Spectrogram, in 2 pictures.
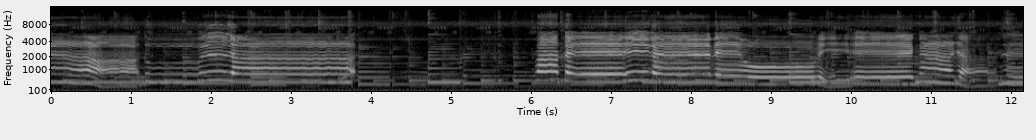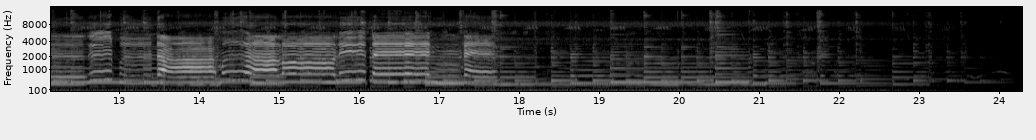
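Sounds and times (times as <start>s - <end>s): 
Red Lahu woman singing a song: 0.0s - 18.4s
lute accompaniment: 0.0s - 24.2s.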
